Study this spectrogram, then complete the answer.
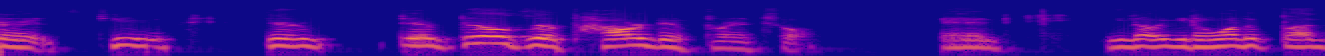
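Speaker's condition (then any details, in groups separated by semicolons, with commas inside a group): Cerebral palsy; hamstring releases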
